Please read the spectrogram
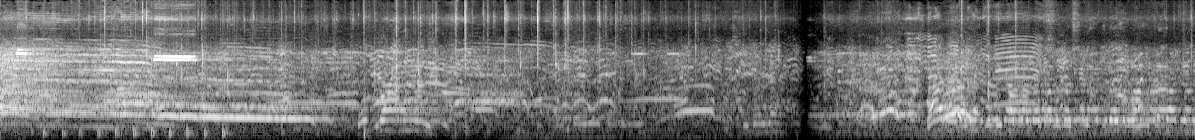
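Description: Crowd of spectators cheering and shouting at a volleyball match, loud at once and fading over the next few seconds, with a quick run of low knocks, about five a second, under it at first. After a brief break near the end, the crowd shouting swells again.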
